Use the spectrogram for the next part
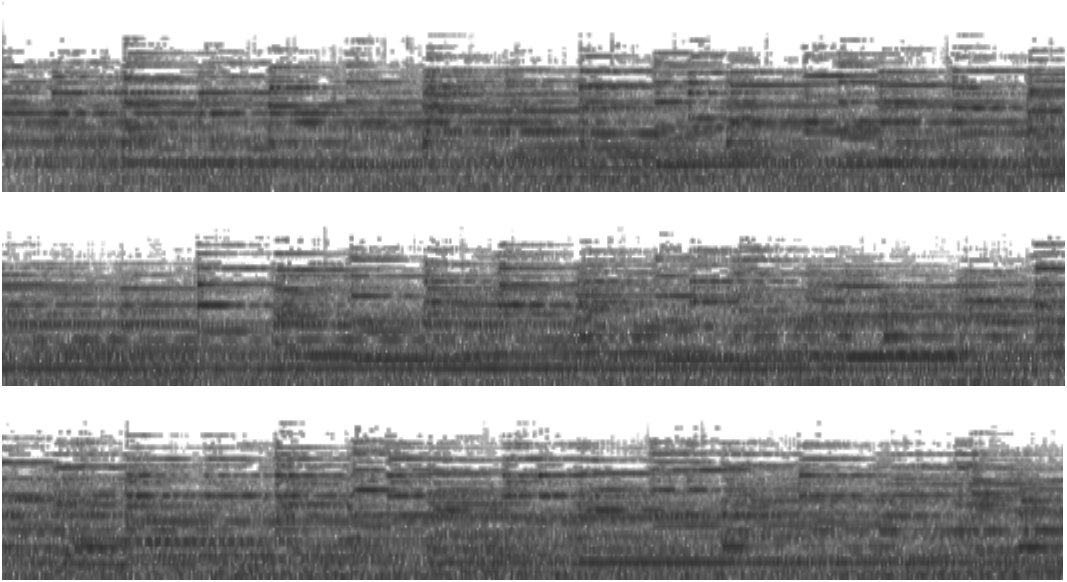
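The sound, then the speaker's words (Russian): Church bells ring out a steady melody as a tribute to a great musician, their overlapping tones blending into a dense, resonant wash that stays loud and continuous throughout, with no voices. “Дань уважения, исполненную, повторяю, на церковных колоколах.”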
